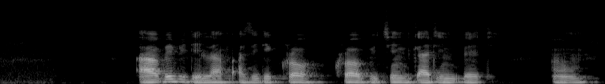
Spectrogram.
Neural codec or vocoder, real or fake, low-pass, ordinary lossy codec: none; real; 14.4 kHz; none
